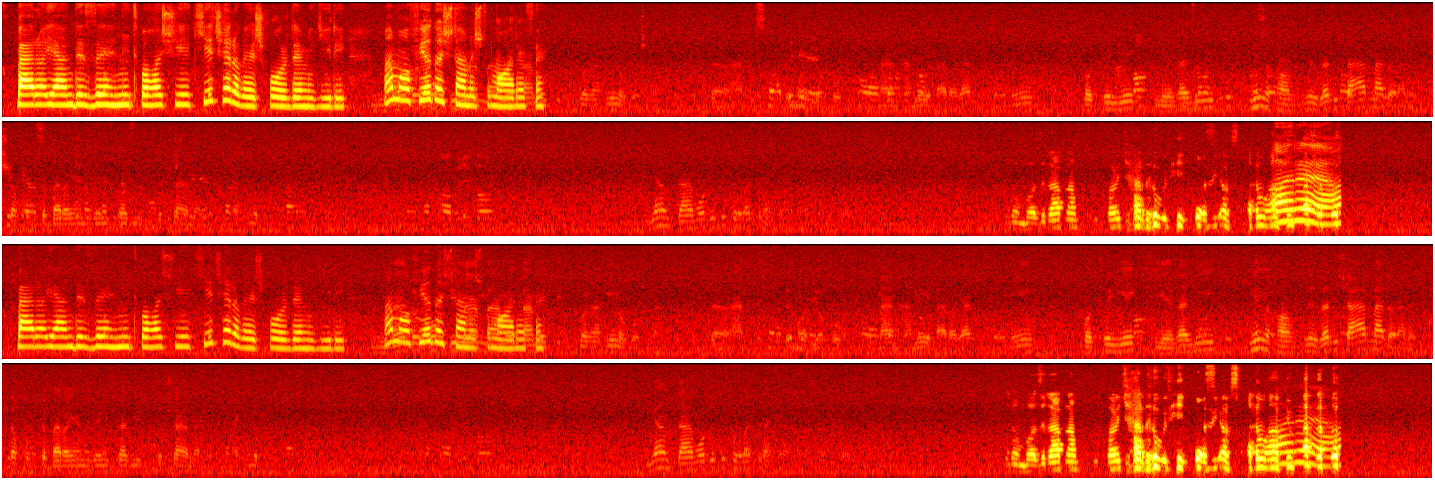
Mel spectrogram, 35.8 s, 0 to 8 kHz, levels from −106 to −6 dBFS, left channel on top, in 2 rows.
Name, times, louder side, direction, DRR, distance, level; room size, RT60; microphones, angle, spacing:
voice 1, 0.2-4.3 4.8-6.8 10.8-10.9 23.4-23.5 23.9-24.0 33.7-34.6, left 8 dB, 70° left, 0.3 m, -29 dB
voice 2, 4.6-8.2 8.6-10.5 10.8-12.9 13.5-15.2 15.6-21.3 25.9-28.5 30.5-30.6, right 2 dB, 55° right, 4.7 m, -55 dB
voice 3, 30.5-31.3 31.7-34.6, right 8 dB, 80° right, 0.3 m, -25 dB
head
